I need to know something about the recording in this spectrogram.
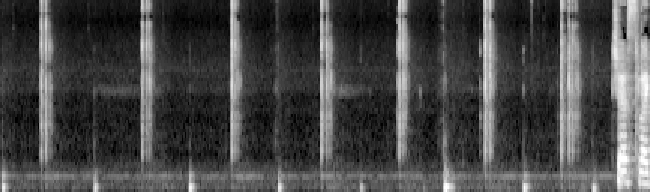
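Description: Small wooden sticks tap lightly onto a table.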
